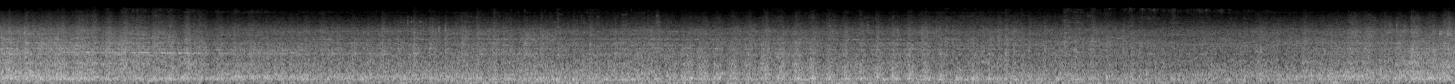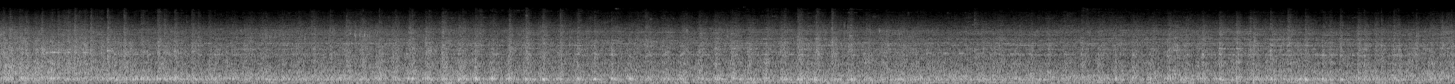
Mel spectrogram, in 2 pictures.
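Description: A long train of empty coal hopper cars rolling past at steady speed, the wheels clicking over the rail joints in a continuous clickety-clack.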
